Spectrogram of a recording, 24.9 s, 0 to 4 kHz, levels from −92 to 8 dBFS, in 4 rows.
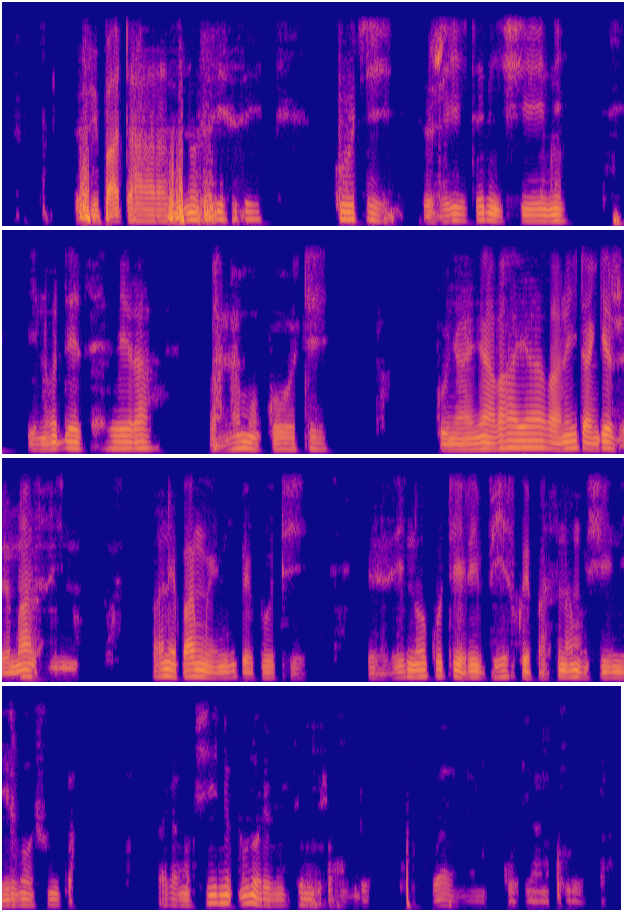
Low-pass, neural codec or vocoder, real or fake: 3.6 kHz; none; real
